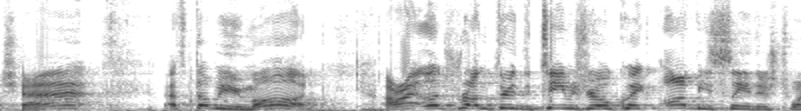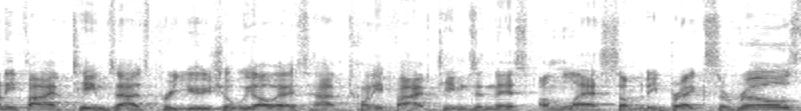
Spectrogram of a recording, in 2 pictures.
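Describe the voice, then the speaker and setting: A man runs a live stream in a loose, brash chat style and talks straight at his viewers. His voice sits a bit high and sounds sharp and bright. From Northern Ireland. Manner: brash, fast-flowing, talks straight to chat, trash-talking. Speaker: livestream host and tournament organizer.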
